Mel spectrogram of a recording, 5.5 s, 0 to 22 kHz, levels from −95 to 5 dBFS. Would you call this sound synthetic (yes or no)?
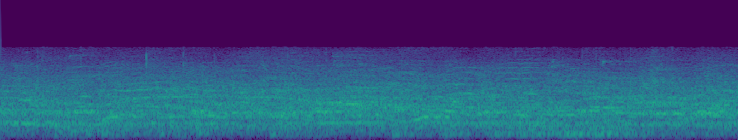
yes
